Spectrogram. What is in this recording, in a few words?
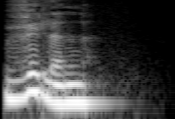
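"villain", British English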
